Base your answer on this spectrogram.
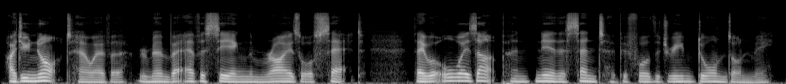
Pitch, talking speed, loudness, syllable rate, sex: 125 Hz, 190 wpm, -19 LUFS, 5.1 syllables/s, male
